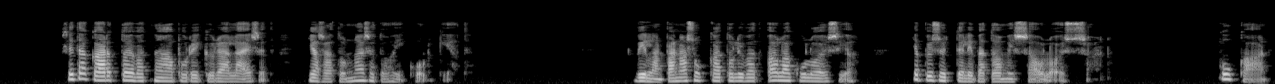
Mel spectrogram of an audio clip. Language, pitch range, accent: Finnish, 130-190 Hz, native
